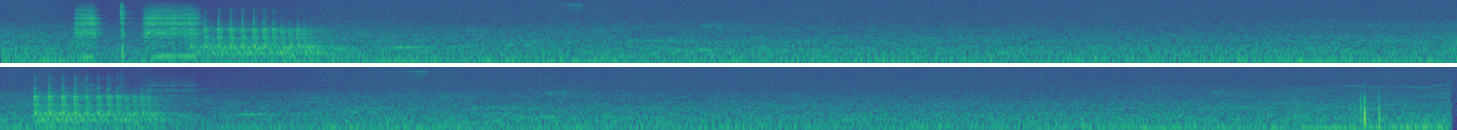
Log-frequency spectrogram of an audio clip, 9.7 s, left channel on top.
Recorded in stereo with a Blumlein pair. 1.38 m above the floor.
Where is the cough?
I don't hear a cough.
